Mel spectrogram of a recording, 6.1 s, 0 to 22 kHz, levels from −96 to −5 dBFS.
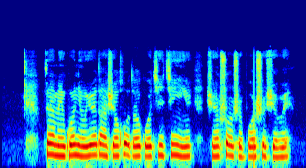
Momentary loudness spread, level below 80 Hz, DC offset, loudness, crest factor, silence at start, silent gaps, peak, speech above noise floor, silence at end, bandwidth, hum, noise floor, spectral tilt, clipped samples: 9 LU; -56 dBFS; under 0.1%; -18 LUFS; 16 dB; 0.55 s; none; -2 dBFS; 29 dB; 0.35 s; 7.4 kHz; none; -46 dBFS; -7 dB/octave; under 0.1%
